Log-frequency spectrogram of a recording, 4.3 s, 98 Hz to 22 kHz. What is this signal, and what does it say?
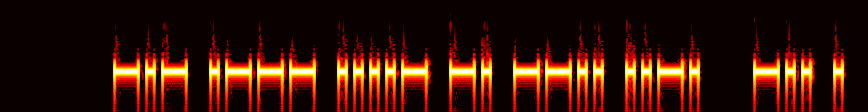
Morse code, heard as a keyed tone, about 32 wpm, 700 Hz. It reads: KJ4NZF DE
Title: USA Callsign DE Callsign - 6 Characters - 30wpm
